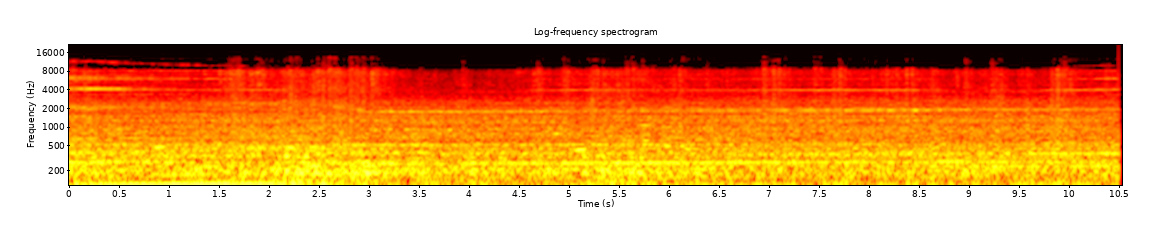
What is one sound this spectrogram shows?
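A bus engine idles with a deep, steady rumble close by.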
